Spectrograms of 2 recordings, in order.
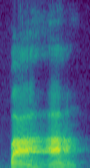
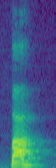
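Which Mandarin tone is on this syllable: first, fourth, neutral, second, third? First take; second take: third; neutral. First: The pitch dips low, then comes up. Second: The syllable is short and light. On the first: It means a handle. "For the third tone" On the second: It marks a suggestion at sentence end. "there's also a neutral tone"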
